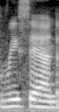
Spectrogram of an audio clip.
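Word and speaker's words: Rhysand: put rice on something like hey can you Ryon that that's what that sounds like and that's not even a word and then someone told me it's pronounced reand and I was like oh that makes sense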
